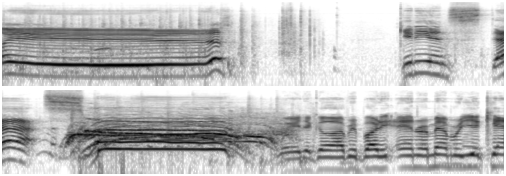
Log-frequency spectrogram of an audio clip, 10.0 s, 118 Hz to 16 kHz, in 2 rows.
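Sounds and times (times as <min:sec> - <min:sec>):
man talking: 0:04.0 - 0:05.6, 0:07.8 - 0:10.0
man whooping: 0:05.5 - 0:07.8.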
